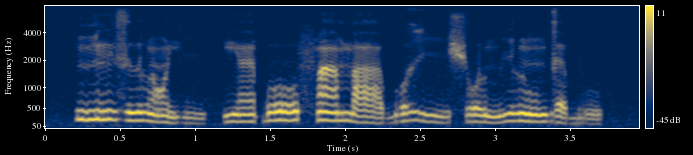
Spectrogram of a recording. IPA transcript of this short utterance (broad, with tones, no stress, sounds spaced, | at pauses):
ɲ ĩ˦ z ɨ˧ l ɔ̃˨ j i˨ | j ɛ̃˧ ɓ oː˦ f ã˦ m aː˨ ɡʷ ə˦ ɣ iː˨ ʃ o˦˨ l m i˦ l ũ˨˦ ɡ ɛ˨ b u˨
